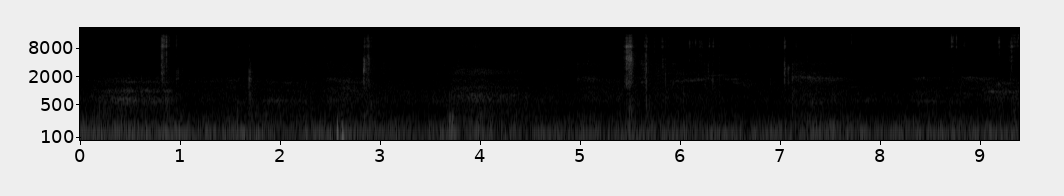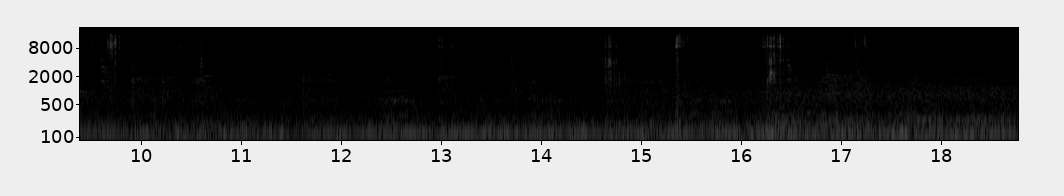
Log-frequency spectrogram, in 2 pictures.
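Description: Footsteps through an overgrown yard, heard as faint, irregular crackles and snaps over a low steady hum.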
